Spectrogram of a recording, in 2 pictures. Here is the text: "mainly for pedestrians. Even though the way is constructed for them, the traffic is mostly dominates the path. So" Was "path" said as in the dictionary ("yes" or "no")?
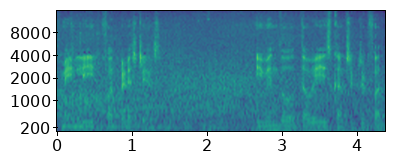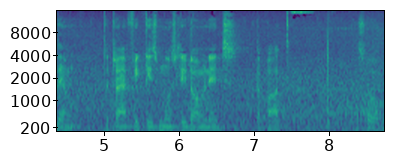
no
